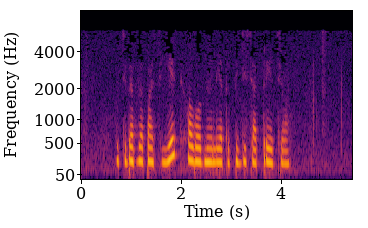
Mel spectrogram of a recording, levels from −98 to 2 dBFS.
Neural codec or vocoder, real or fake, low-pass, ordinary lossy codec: none; real; 7.2 kHz; MP3, 24 kbps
